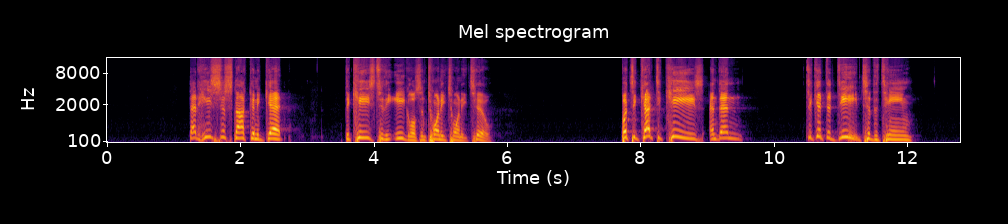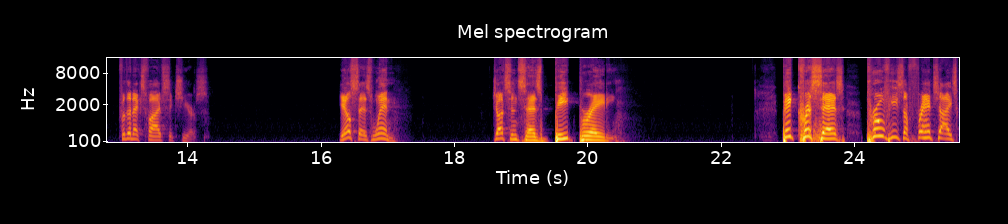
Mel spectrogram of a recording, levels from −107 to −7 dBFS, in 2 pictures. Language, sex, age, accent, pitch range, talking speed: English, male, 40-59, American, 150-240 Hz, 115 wpm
